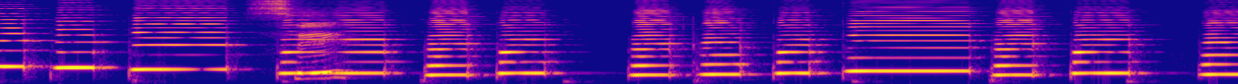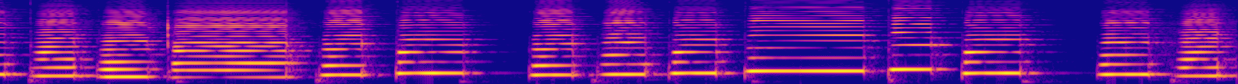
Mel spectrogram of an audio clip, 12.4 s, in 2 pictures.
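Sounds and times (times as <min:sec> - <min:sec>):
Scottish paysanne folk dance tune second voice part: 0:00.0 - 0:12.3.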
